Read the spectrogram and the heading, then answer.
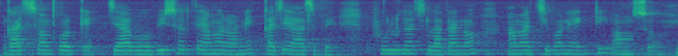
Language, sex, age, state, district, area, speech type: Bengali, female, 18-30, West Bengal, Purulia, urban, spontaneous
